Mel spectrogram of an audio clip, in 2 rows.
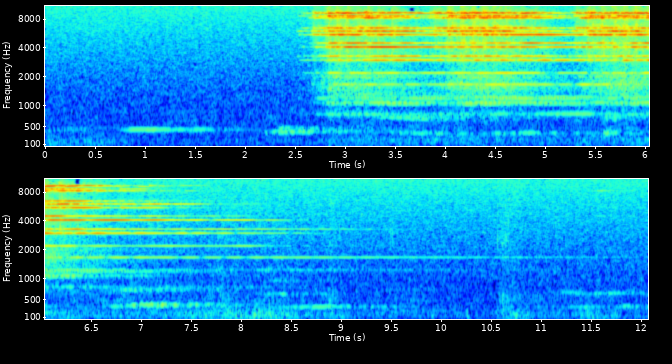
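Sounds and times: altar bells jingling: 2.6 - 11.2.

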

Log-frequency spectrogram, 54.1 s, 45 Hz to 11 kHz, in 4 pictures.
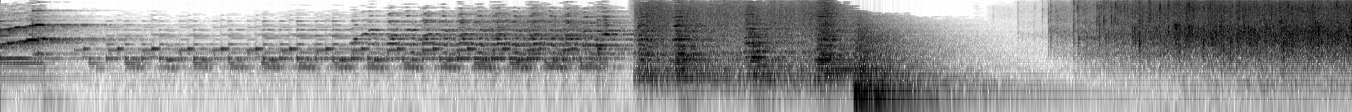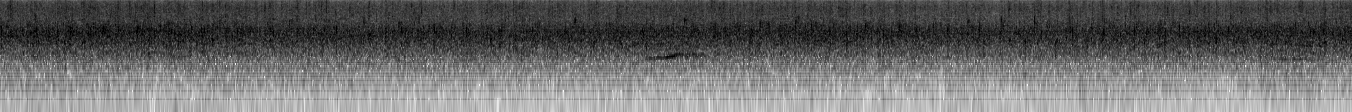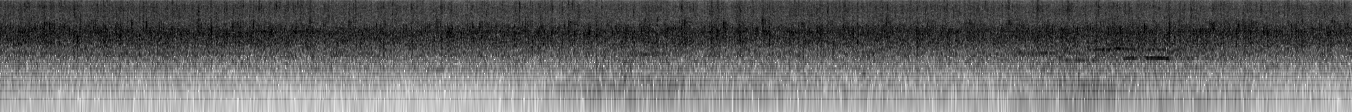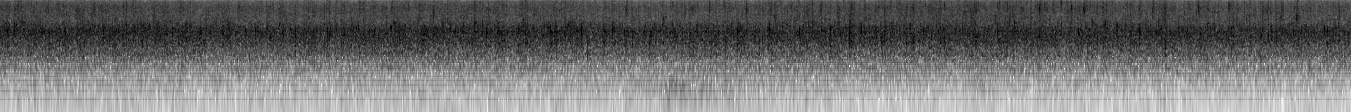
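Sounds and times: audience applause: 10.4 - 54.0.

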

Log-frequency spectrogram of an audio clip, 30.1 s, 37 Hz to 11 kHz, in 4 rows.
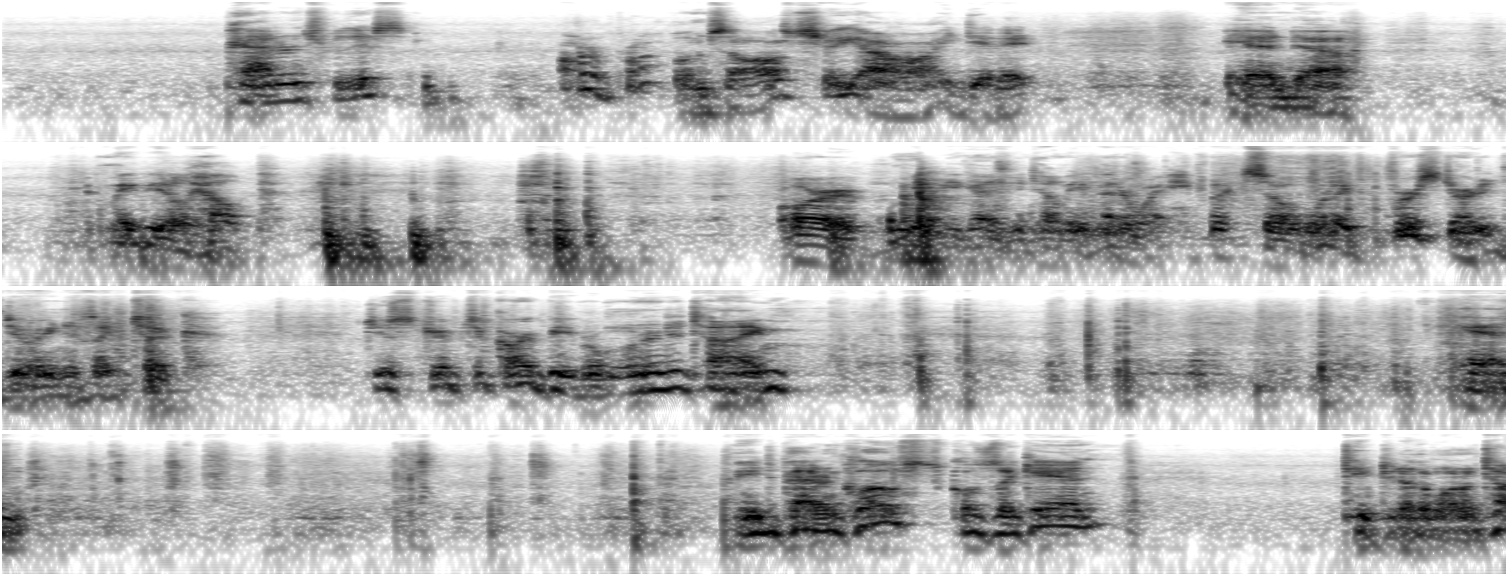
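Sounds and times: cardboard and tape rustling: 9.0 - 16.1, 18.5 - 26.4.

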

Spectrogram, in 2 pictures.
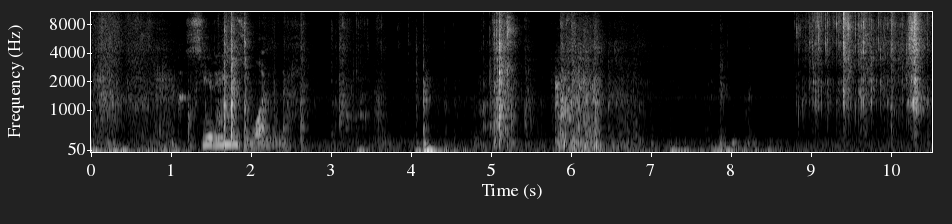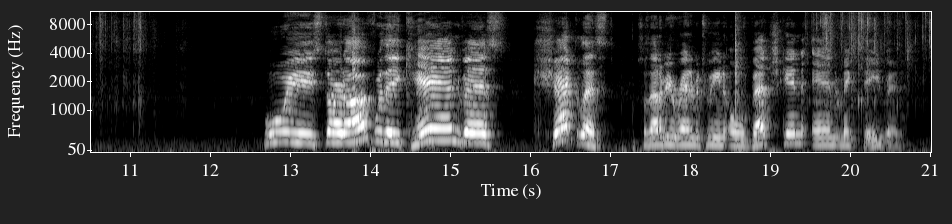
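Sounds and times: foil wrappers crinkling: 8.8 - 11.4, 19.4 - 21.0.

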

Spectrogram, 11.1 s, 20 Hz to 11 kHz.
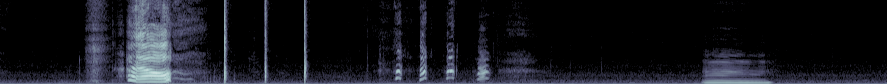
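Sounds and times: high-pitched squeaky laughs: 4.9 - 6.2.

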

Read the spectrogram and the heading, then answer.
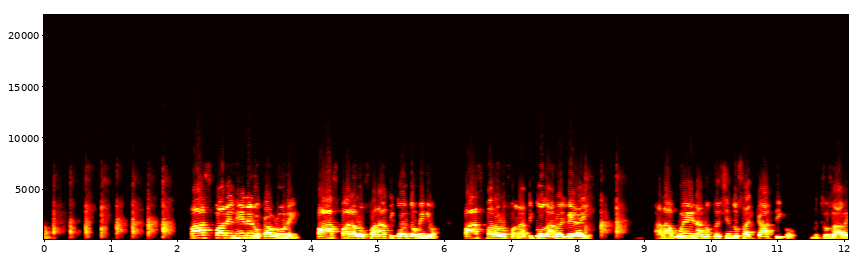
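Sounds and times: person clapping hands: 0.0 - 2.0, 8.1 - 8.8.

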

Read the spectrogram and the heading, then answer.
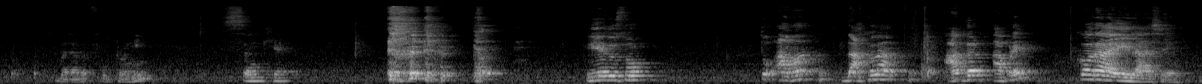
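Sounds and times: man coughing: 3.9 - 5.2.

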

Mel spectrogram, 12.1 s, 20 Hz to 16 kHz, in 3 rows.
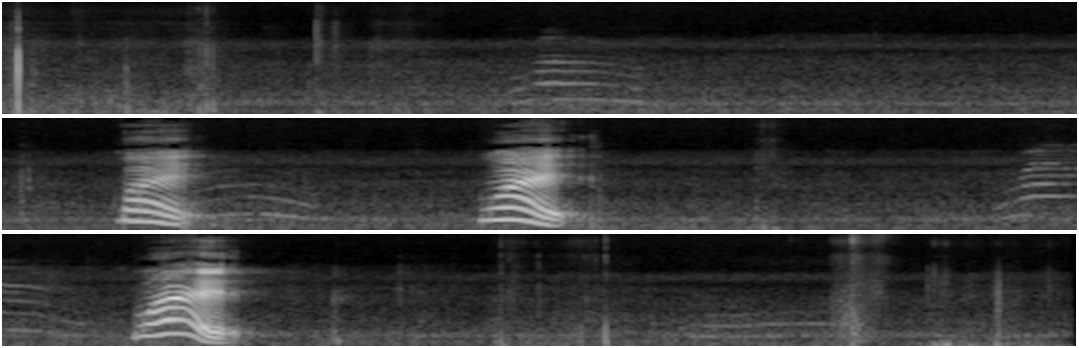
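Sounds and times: cat meowing softly: 1.9 - 2.5, 4.8 - 5.3, 7.8 - 8.5.

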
